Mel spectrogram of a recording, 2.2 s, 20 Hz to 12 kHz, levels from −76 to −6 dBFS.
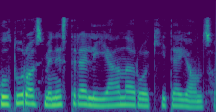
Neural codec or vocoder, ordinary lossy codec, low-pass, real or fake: none; MP3, 32 kbps; 7.2 kHz; real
